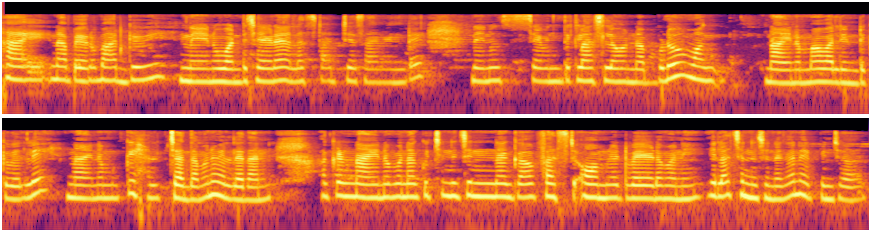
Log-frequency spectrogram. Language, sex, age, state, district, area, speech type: Telugu, female, 18-30, Andhra Pradesh, Kakinada, urban, spontaneous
